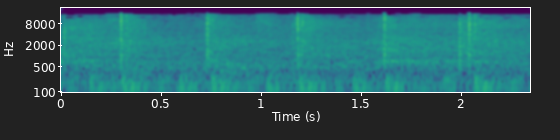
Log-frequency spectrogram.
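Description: Ice hockey sticks clacking on the puck, sharp clicks about every half second, over a steady arena crowd background.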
